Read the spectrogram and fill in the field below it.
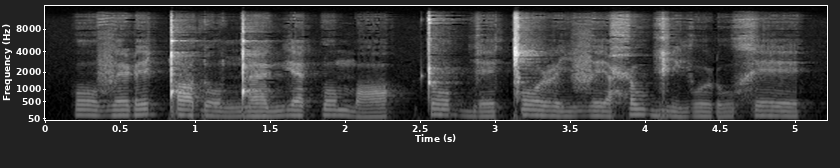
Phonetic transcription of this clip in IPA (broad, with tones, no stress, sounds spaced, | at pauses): o˧˩ v e˧ ɽ e˥ ǃ ɒ˥˧ ɗ o˧˩ ŋ͡ǃ æ˧ mʲ æ˥˧ k͡p o˥ m ɒ˩˧ | ʈ o˥˧ ɡ͡b e˩˧ ǀ o˥˧ ɭ i˩˧ v e˧˩ ħ u˥˧ ɡ i˧˩ j u˧˩ ɽ u˧ x e˥˧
